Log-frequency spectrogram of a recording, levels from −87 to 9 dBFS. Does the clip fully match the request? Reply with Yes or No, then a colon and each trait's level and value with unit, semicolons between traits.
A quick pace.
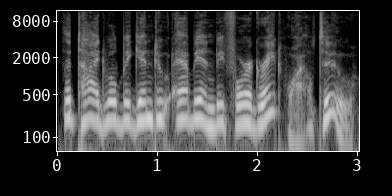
Yes: fast, 240 wpm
